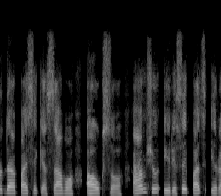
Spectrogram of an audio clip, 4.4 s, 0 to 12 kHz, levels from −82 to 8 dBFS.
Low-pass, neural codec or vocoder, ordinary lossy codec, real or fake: 9.9 kHz; none; Opus, 64 kbps; real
